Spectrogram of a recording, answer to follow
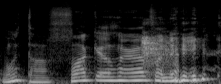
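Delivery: high, drawn-out disbelief with a laugh; mock bewilderment. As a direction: stretch it out as stunned, comic bafflement. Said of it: "I love how everybody's frozen".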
